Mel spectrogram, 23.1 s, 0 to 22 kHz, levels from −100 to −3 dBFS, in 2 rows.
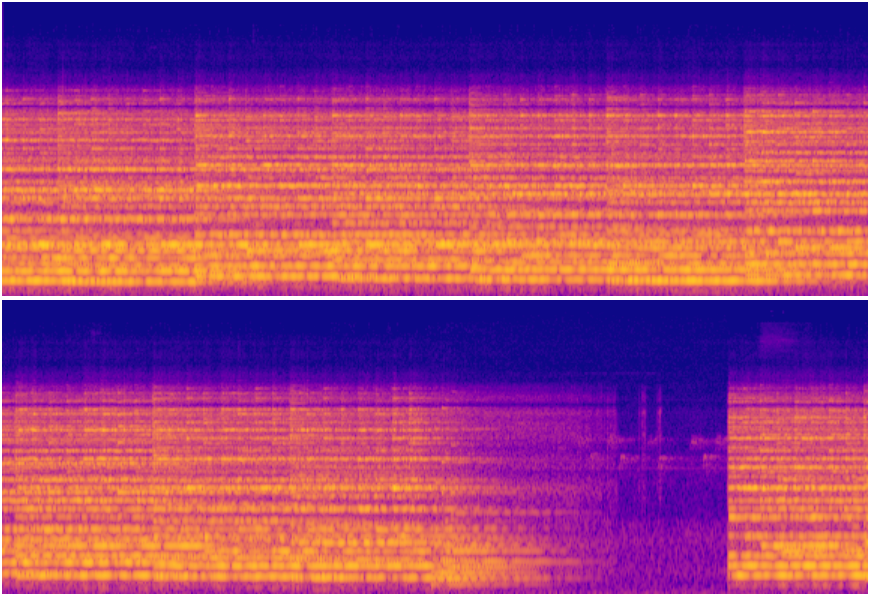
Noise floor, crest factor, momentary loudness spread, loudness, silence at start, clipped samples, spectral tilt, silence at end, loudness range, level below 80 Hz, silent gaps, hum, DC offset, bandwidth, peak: -58 dBFS; 16 dB; 3 LU; -17 LUFS; 0 s; under 0.1%; -4 dB/octave; 0 s; 7 LU; -64 dBFS; none; none; under 0.1%; 7.2 kHz; -2 dBFS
